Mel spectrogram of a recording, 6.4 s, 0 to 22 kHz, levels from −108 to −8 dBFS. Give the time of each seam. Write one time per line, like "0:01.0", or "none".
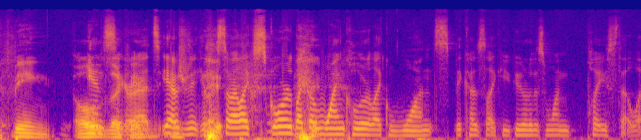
none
